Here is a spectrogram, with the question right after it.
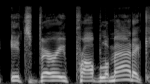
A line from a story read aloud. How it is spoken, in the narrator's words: said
